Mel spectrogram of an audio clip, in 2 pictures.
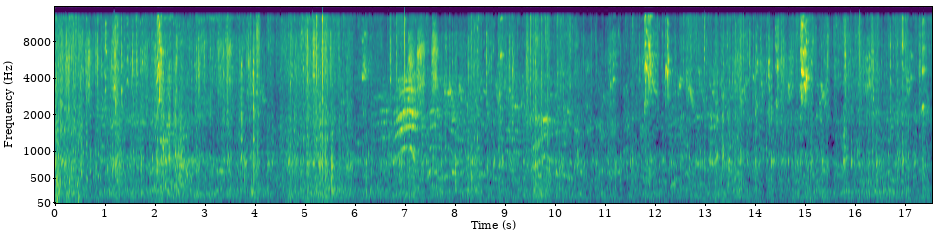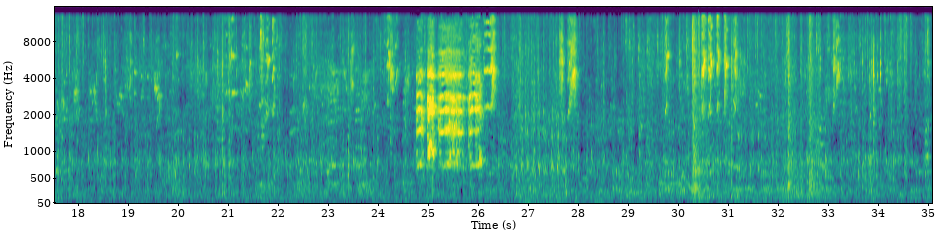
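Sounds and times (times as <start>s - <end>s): pigeon wings flapping: 0.0s - 35.0s.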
